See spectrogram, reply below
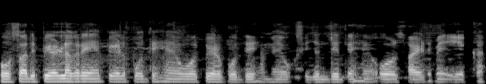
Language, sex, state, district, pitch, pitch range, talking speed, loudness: Hindi, male, Uttar Pradesh, Muzaffarnagar, 125 Hz, 120-130 Hz, 245 wpm, -17 LUFS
